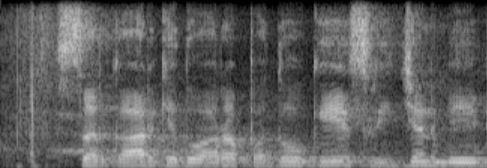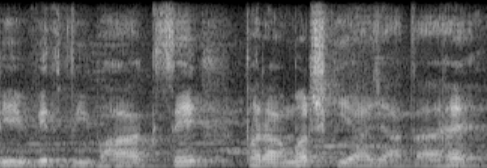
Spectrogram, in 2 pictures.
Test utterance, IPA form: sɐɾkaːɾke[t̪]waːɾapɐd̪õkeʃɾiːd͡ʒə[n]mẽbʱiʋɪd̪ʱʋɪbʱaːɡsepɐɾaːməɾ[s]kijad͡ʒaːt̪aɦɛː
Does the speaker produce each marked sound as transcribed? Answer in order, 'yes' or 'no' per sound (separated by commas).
no, yes, no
